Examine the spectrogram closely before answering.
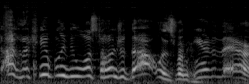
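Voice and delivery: high, exasperated retold complaint. Girlfriend scolding boyfriend over lost money, exasperated. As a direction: rail at him in disbelief.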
